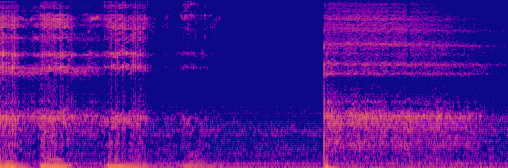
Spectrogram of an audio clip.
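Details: Two people sleeping: irregular rough snoring noises with a few snorts, then quieter breathing with a faint background hiss; snoring with snorts.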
